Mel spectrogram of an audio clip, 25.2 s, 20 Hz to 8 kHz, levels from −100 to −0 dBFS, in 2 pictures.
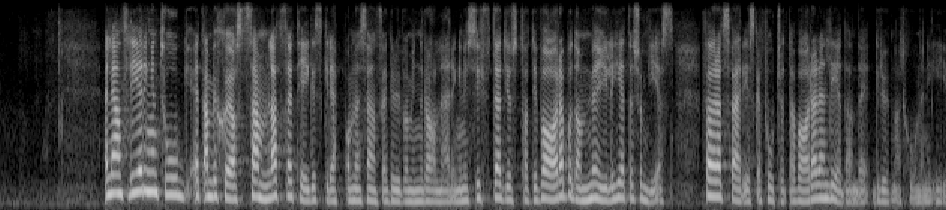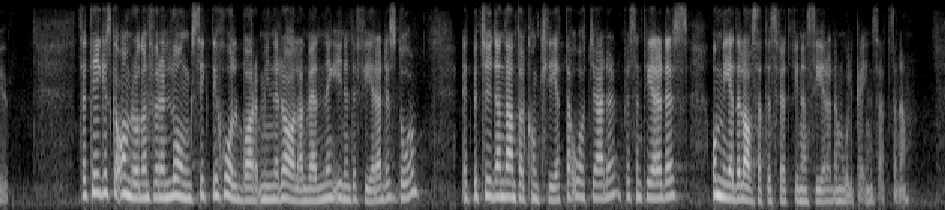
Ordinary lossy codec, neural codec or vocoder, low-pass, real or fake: Opus, 16 kbps; none; 7.2 kHz; real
